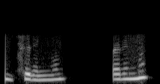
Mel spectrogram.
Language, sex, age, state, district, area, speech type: Tamil, female, 30-45, Tamil Nadu, Nilgiris, urban, conversation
